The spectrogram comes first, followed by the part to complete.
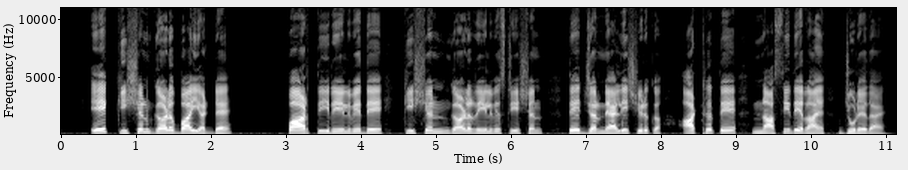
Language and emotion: Dogri, neutral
